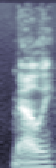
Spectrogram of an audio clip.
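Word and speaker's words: Mahle: that i don't like that at all tyler me tyler molly blitz how you say his name mally molly i believe it's molly uh ponce de leon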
